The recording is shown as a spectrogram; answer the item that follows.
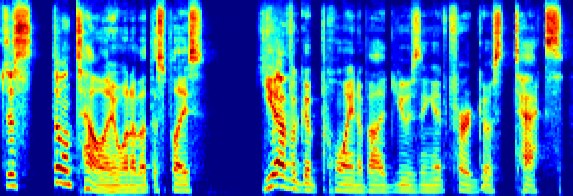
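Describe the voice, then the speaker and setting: A man's voice: medium pitch, normal speed, no echo, natural voice. A man voicing a blunt, wry teenage ghost boy, dry and offhand, in a fan reading.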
